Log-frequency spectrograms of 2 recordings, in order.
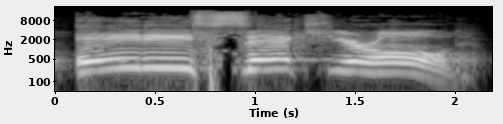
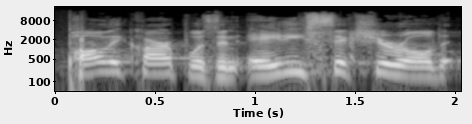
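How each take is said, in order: First: Put-on eighty-six-year-old drawn out slowly and pitched higher; emphatic repeat. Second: Said in the usual way. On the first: Shown as a demonstration. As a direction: lean hard on eighty-six-year-old, slow and high.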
